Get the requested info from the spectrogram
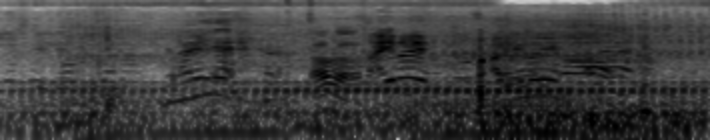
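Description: Small two-wheeler engine idling steadily, with short bits of talk over it.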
